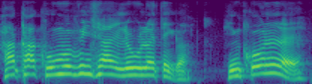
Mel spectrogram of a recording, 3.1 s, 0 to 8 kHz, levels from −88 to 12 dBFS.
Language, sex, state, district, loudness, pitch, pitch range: Wancho, female, Arunachal Pradesh, Longding, -12 LUFS, 230 Hz, 210-250 Hz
